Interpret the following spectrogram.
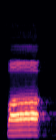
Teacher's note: ان ثنایا علیہ کے کنارے جس وقت نیچے والے ہونٹ کے اندرونی حصے سے ٹکراتے ہیں تو اس سے فا ادا ہوتا ہے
